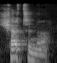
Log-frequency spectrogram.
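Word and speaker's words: cetanā: And again, another word that is used here more in the tradition is, I think it would be pronounced chetana. It's spelled C-E-T-A-T-A. C-E-T-A-T-A, usually translated as intention, sometimes as volition or will.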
